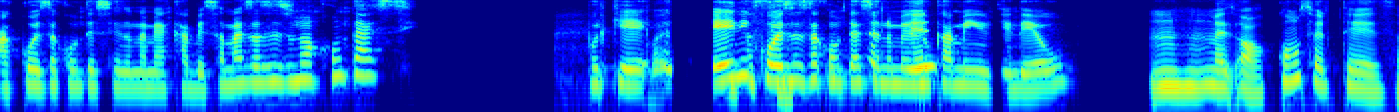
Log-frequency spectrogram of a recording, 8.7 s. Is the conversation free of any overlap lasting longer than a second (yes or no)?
no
